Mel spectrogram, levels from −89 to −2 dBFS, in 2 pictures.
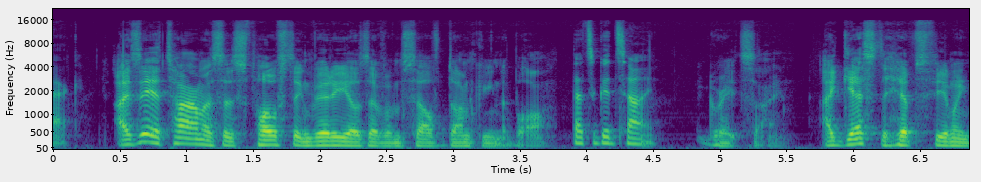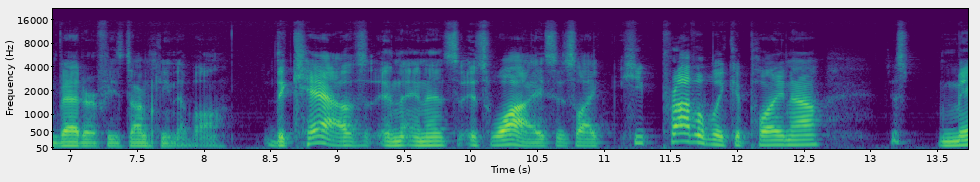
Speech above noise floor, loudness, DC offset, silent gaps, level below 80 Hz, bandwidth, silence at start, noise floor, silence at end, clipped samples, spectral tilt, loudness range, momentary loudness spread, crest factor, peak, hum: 20 dB; -21 LUFS; under 0.1%; none; -54 dBFS; 15.5 kHz; 0 s; -41 dBFS; 0 s; under 0.1%; -5 dB/octave; 5 LU; 16 LU; 20 dB; -4 dBFS; none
